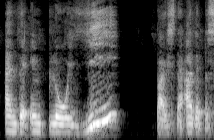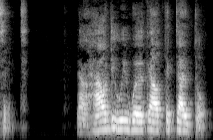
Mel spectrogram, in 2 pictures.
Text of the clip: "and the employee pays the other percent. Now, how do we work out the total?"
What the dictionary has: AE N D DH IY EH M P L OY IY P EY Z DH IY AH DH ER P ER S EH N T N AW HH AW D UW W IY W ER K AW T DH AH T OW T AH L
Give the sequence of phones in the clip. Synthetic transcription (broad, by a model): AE N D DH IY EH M P L OY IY B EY S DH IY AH DH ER P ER S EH N T N AW HH AW D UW W IY W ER K AW T DH AH T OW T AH L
